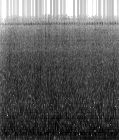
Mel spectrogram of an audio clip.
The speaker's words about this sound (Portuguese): A polícia interditou uma rua inteira do centro de São Paulo. Do alto, um helicóptero monitorava a área.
